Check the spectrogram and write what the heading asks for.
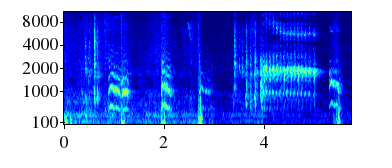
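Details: White-crested laughingthrush singing energetically, used as a lure to prompt other birds to sing: loud upslurred and downslurred whistled notes, sharp clicks, then a fast harsh rattling chatter, in a small room.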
